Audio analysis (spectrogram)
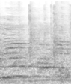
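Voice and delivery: very high-pitched thrilled outburst; acted overexcited fan; fan's excited squeal. Wrestling fan reacts to finishing move.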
